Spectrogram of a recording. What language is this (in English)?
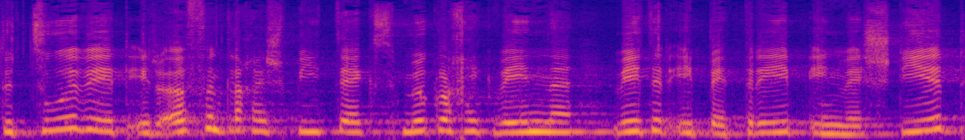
Swiss German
